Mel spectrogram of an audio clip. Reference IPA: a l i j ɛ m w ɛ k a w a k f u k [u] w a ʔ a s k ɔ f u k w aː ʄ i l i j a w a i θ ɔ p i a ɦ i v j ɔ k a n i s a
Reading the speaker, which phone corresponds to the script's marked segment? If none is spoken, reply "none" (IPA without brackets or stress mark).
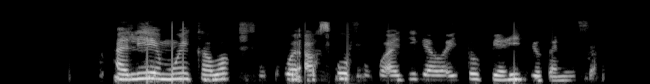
u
